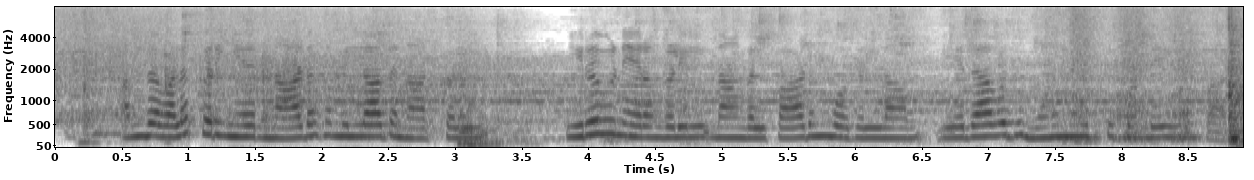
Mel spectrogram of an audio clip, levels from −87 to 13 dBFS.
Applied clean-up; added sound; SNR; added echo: none; Water tap, faucet; 5 dB; none.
